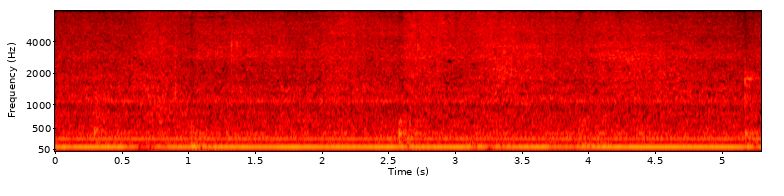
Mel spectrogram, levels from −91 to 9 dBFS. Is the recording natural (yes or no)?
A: yes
